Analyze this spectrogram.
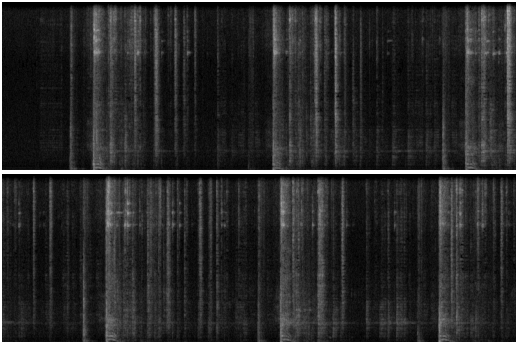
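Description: Kicks thudding into a hanging heavy bag, six hits about three and a half seconds apart, each followed by a short falling grunt and the bag's chain rattling.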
